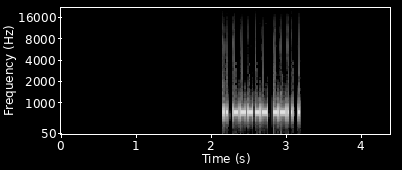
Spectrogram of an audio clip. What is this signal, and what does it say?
Morse code, heard as a keyed tone, about 50 wpm, 700 Hz. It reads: I0ZE
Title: DXCC-100 Call Signs - 4 Characters - 50wpm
